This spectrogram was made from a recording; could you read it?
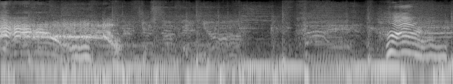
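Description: A rock singer screams and yells in raw, strained bursts over loud, dense band music, with one long wailing cry at the start and another sharp scream near the end.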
